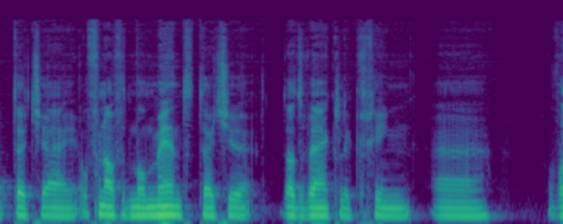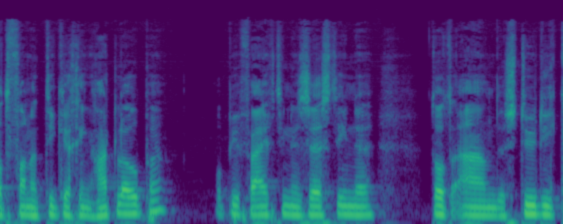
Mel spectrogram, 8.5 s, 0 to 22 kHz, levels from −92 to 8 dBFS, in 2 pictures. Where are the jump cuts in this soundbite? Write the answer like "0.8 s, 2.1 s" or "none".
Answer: none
